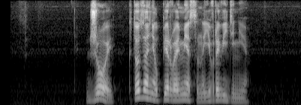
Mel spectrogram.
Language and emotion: Russian, neutral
